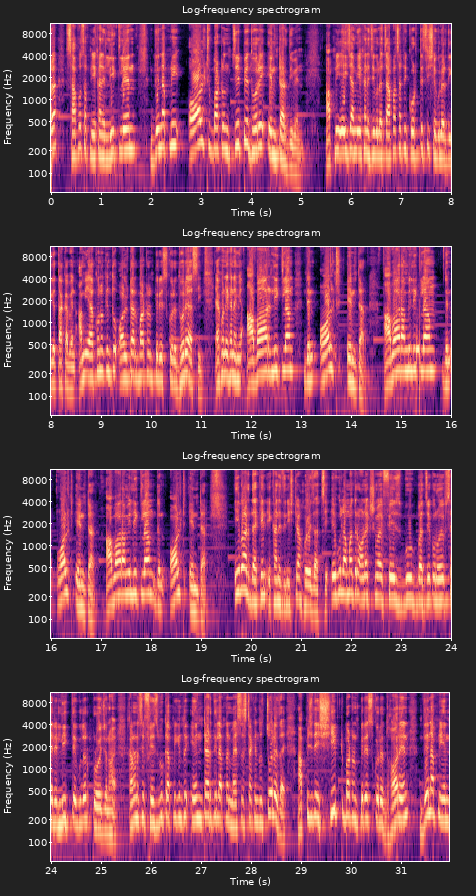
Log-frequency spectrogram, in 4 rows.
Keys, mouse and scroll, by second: 4.4 alt+Return, 13.9 alt+Return, 16.2 alt+Return, 18.5 alt+Return, 19.8 click, 20.4 click, 30.0 click.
